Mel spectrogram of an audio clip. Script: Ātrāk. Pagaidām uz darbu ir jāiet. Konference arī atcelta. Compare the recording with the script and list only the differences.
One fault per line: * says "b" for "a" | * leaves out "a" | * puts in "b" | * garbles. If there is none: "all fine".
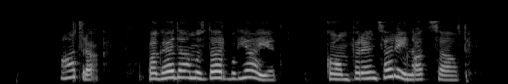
all fine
